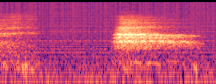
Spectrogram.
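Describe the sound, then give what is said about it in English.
People at a church sermon breathe deeply in unison. A faint breath comes first, then a longer, louder airy breath, all quiet and without talk. “Can we take a minute and everybody just breathe in and breathe out?”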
